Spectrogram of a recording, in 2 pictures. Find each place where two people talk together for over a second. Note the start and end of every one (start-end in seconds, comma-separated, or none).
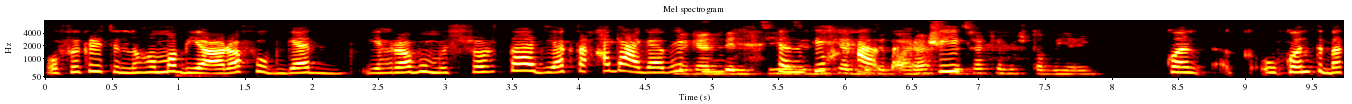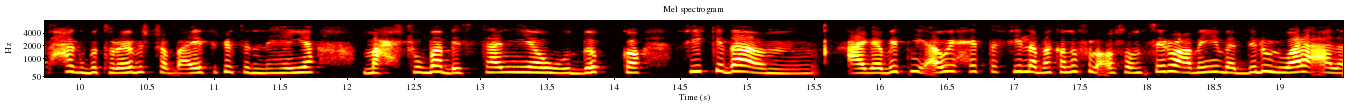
4.7-6.9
